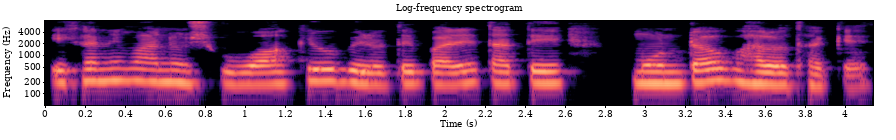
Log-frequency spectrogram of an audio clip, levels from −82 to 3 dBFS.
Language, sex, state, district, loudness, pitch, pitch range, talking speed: Bengali, female, West Bengal, North 24 Parganas, -18 LUFS, 190 Hz, 180-205 Hz, 130 wpm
